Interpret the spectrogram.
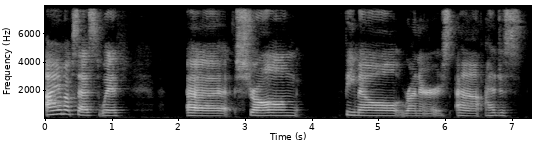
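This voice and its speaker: A woman's voice: mid-range voice, drawn-out words. A woman chatting casually and a little giggly in a rambling fitness vlog, like a group fitness instructor talking to her followers. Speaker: fitness vlogger.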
